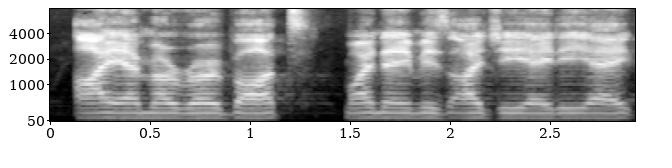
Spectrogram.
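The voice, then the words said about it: Robot voice imitating IG-88. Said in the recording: “I am doing a robot voice as I'm a robot. Like that's the only voice I can imagine IG-88 having.”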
